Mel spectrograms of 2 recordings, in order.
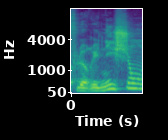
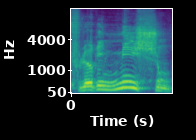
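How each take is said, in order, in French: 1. La consonne avant 'ichon' est un son N. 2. La consonne avant 'ichon' est un son M. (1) "on ne dit pas Fleurinichon" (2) "mais Fleurimichon"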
